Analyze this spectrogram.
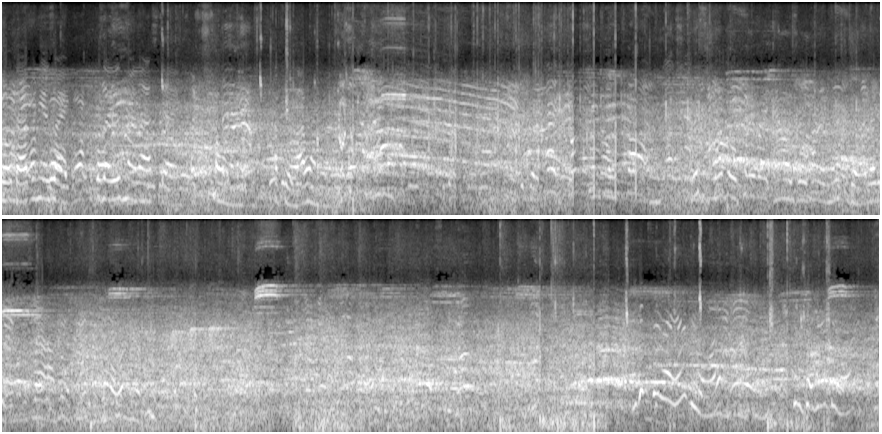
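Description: Young men shout and cheer to each other.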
